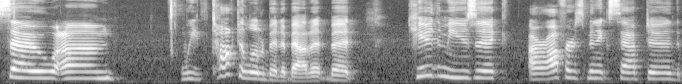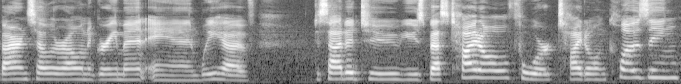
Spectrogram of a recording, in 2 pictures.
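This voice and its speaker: With a West Virginia accent, a woman talks at a moderate pace in a fairly high, bright, sharp voice, with ordinary pitch variation and big swings in loudness. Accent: noticeable West Virginia. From southern West Virginia (Bluefield). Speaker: podcast co-host, real estate professional. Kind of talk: podcast interview.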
